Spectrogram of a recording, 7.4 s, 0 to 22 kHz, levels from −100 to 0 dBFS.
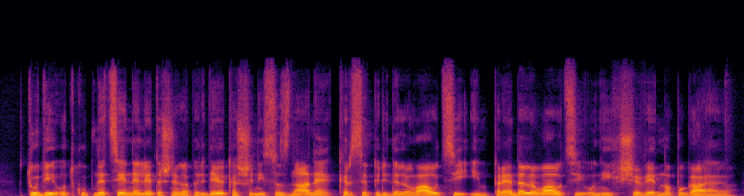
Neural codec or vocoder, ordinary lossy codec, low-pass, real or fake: codec, 44.1 kHz, 7.8 kbps, DAC; Opus, 64 kbps; 14.4 kHz; fake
